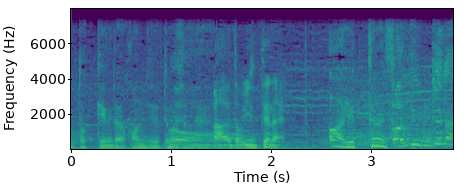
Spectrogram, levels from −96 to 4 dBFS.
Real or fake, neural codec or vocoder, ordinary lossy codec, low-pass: real; none; none; 7.2 kHz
